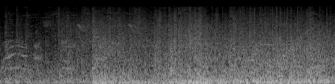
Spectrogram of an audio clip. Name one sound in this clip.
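Explosions boom in a game's battle.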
